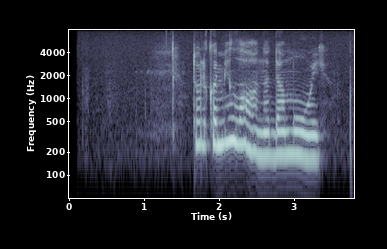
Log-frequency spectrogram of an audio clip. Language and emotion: Russian, sad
